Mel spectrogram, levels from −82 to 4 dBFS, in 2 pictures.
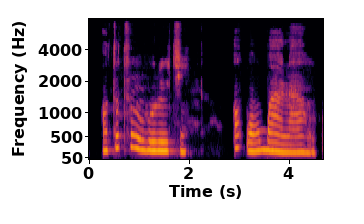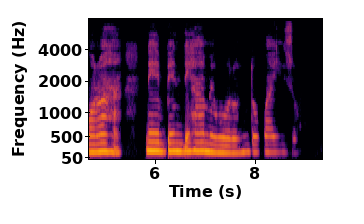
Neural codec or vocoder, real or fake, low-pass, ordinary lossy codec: codec, 16 kHz, 16 kbps, FreqCodec, smaller model; fake; 7.2 kHz; none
